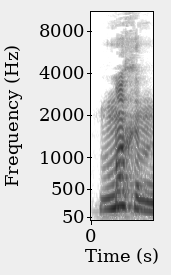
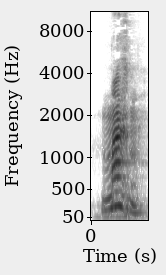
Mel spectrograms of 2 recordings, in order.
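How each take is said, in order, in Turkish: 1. Düz söylenir, vurgu farkı yoktur. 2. Önce vurgulanır, sonra hızla düşer. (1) "Türkçe olsaydı buna ne derdik? Machen derdik ve hiçbir vurgu farkı olmazdı" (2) "H'den sonra direkt topluyorsun"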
